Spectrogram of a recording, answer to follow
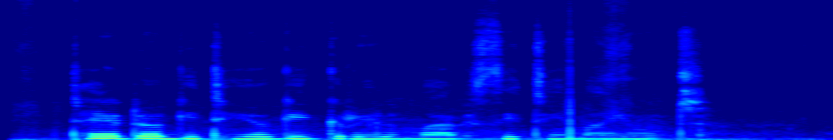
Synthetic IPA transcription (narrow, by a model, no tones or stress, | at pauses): tʰɛdoɡɪtʰɪoɡɪɡɾilmarsitʰimajut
